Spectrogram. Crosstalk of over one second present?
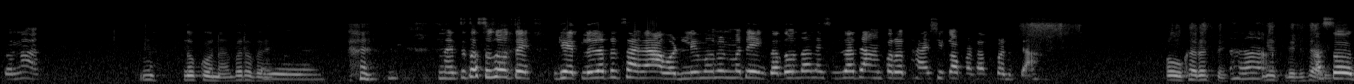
No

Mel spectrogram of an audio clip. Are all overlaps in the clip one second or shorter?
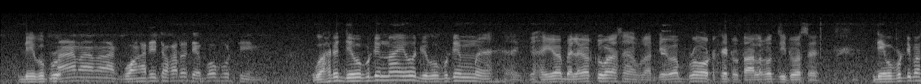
Yes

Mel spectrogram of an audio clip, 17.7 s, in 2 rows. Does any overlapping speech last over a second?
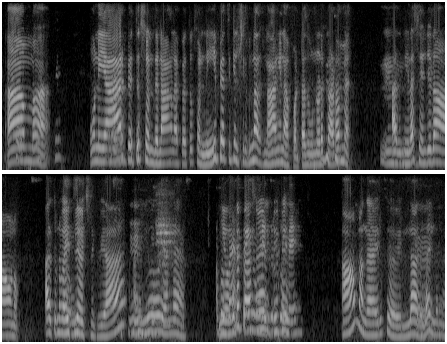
Yes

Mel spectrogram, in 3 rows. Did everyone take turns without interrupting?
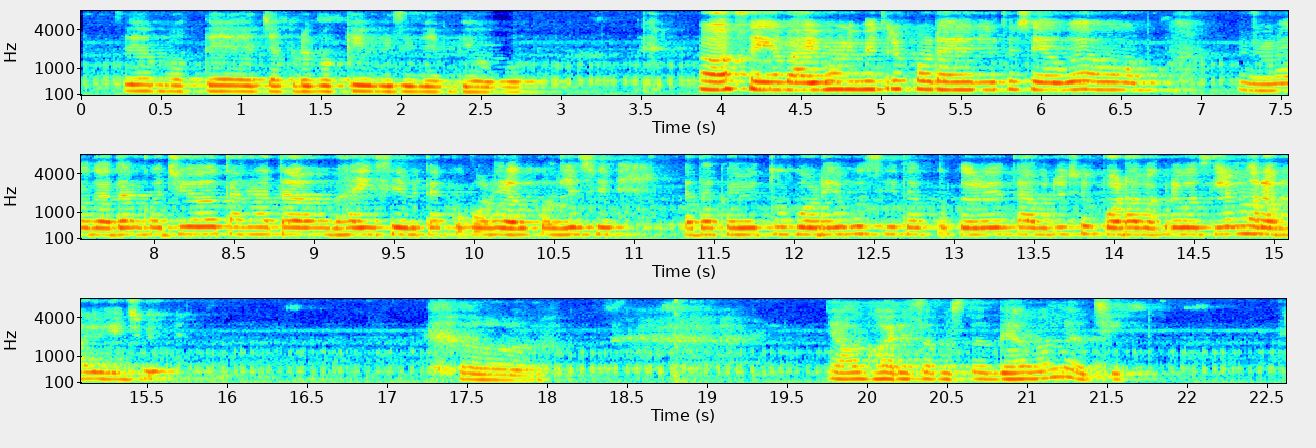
Yes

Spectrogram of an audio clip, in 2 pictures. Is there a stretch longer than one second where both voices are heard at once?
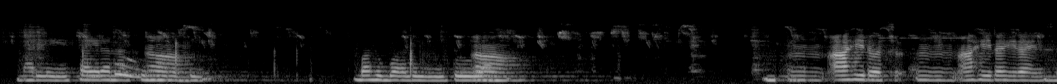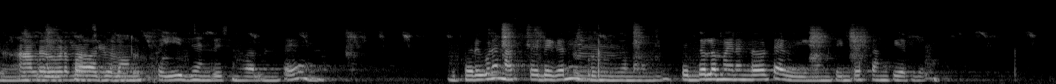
Yes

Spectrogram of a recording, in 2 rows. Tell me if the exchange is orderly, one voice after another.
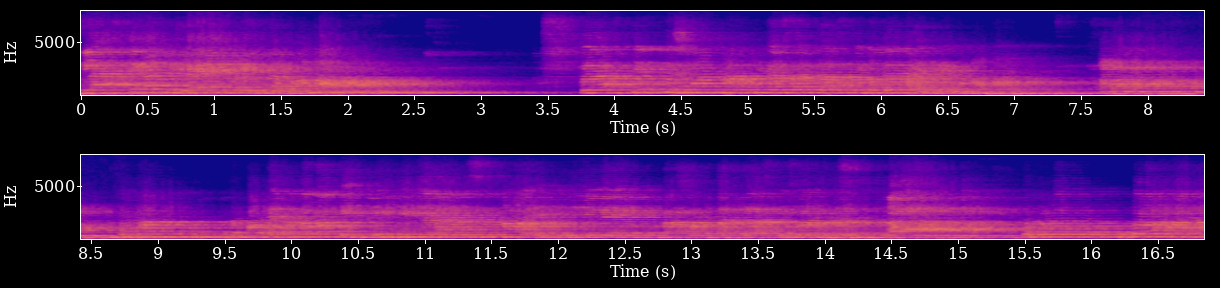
Yes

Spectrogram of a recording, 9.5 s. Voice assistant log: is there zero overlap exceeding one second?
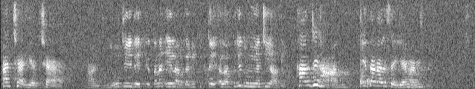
Yes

